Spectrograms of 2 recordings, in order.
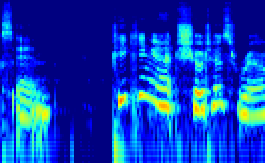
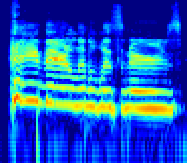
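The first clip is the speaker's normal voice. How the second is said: higher, louder radio-host hello; cheery DJ greeting; 3 semitones higher, 5 dB louder than usual. A narrator's reading. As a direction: greet them like an on-air host.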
